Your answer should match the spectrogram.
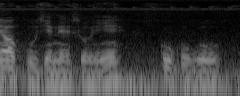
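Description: A steady, high-pitched insect chorus, such as crickets, running without a break behind a man's speech.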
